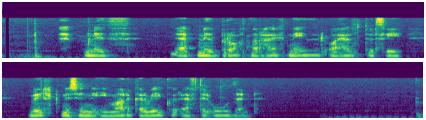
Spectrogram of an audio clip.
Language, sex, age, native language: Icelandic, male, 40-49, Icelandic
